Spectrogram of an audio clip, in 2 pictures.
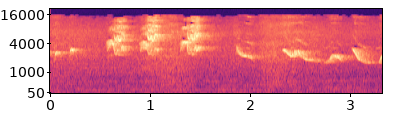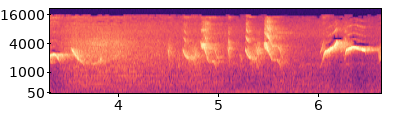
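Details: Caged hwamei singing while moulting: bright, varied whistled phrases, short slurred notes rising and falling in quick succession with brief pauses, some rapid trills near the end.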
